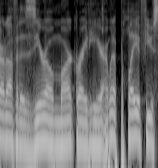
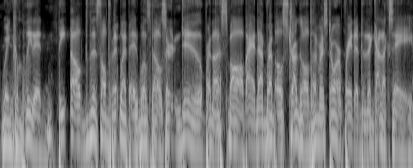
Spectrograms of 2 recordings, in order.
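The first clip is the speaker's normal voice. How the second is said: put-on alien character voice. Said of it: "I turned into a different voice character halfway through".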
